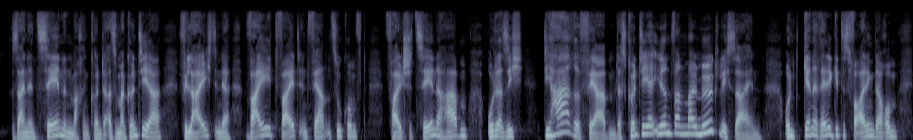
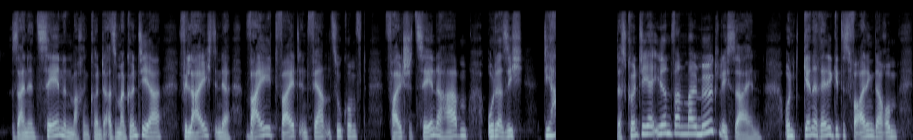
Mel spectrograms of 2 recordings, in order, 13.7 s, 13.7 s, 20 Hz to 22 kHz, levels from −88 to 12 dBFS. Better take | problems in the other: first | audio cutting out; at 8.5 s for 1 s

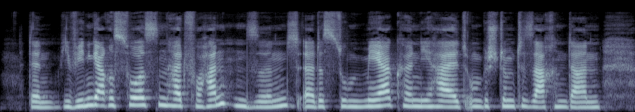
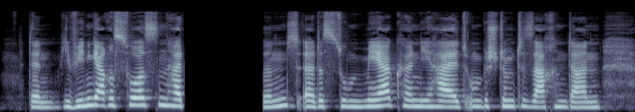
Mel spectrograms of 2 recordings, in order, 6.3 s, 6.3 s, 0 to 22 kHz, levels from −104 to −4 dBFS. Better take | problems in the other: first | audio cutting out; at 2 s for 1 s

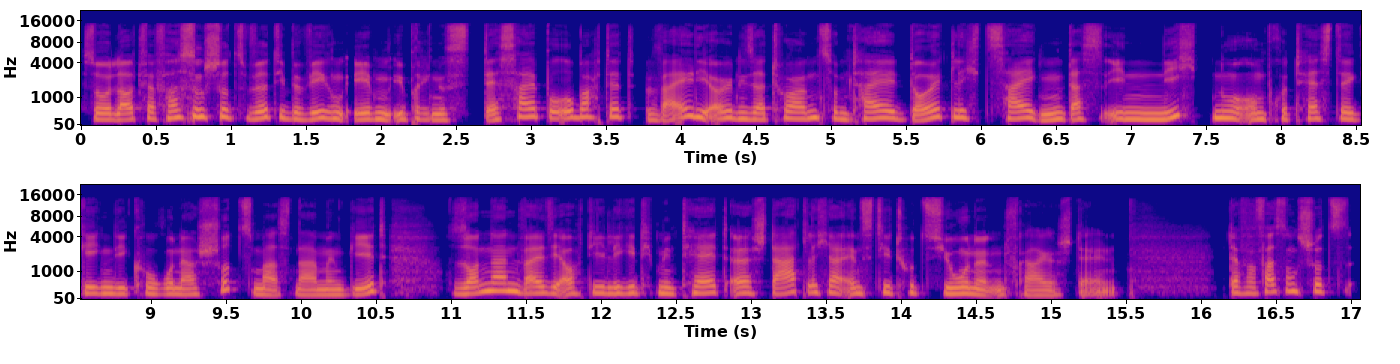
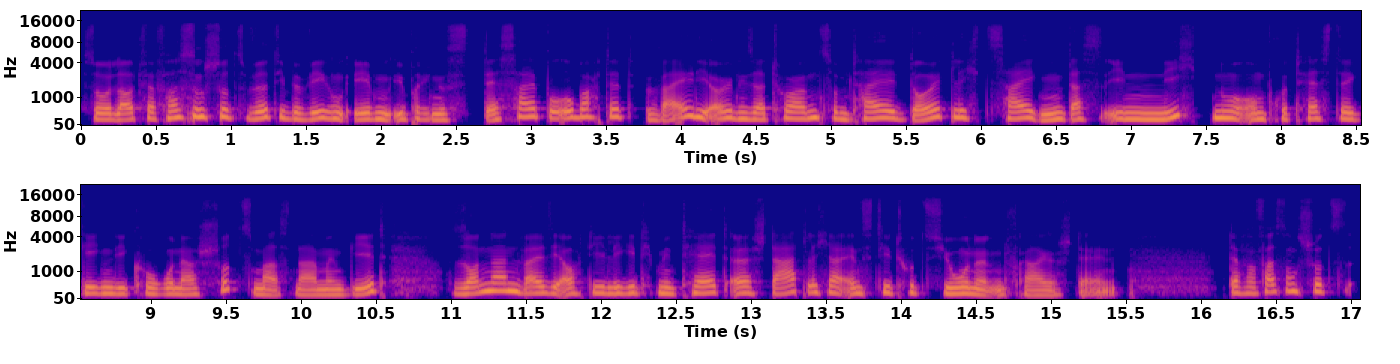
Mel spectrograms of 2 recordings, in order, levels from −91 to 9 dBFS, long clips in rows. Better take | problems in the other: first | muffled; very; fading above 1.5 kHz

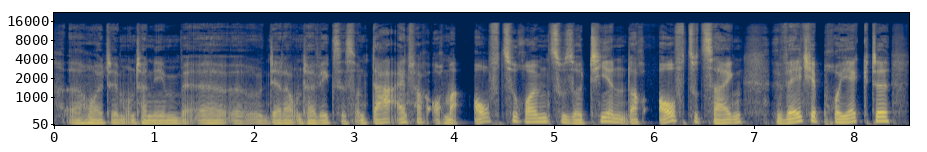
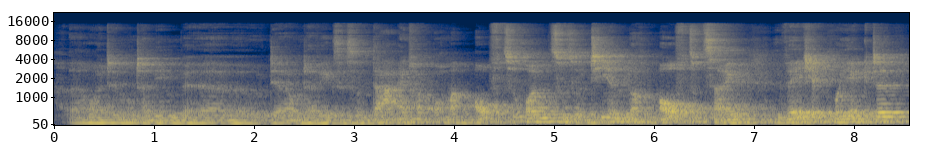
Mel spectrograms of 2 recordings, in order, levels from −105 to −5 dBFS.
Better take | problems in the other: first | off-mic speech; far // room echo; noticeable; dies away in 1.4 s

